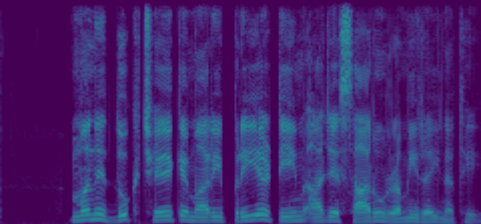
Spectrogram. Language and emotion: Gujarati, sad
